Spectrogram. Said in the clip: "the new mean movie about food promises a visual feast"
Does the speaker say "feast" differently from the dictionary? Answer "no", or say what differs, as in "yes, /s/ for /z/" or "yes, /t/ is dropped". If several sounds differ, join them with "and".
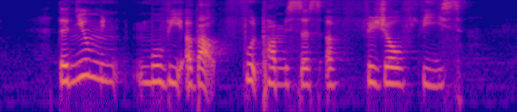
yes, /t/ is dropped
